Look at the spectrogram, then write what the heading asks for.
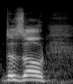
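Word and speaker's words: DAZN: Netflix because the selection is better 2019 Americans used VPN to hack into Canadian to zone because of NFL yep the zone and to zone and that's how it's I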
